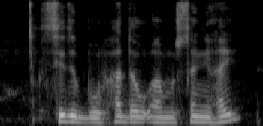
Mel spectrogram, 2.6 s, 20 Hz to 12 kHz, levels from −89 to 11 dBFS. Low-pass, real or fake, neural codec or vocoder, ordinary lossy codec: none; fake; codec, 24 kHz, 6 kbps, HILCodec; none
